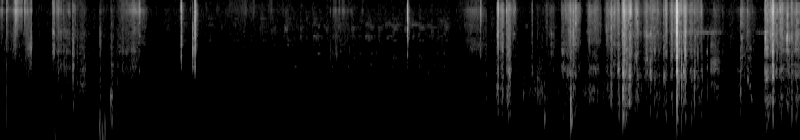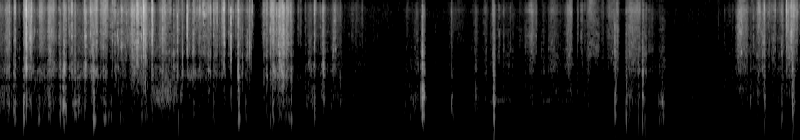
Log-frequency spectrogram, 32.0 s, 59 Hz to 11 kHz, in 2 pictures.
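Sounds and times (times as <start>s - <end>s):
cardboard and paper rustling: 9.9s - 23.2s, 30.5s - 32.0s.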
